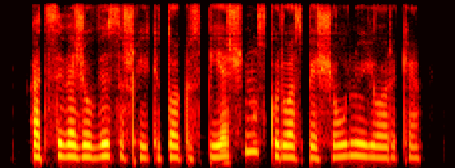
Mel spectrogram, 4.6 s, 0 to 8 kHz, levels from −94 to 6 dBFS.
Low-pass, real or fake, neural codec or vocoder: 7.2 kHz; real; none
